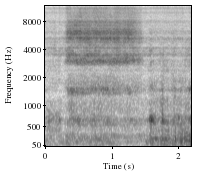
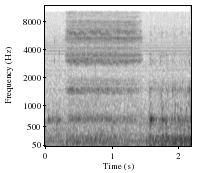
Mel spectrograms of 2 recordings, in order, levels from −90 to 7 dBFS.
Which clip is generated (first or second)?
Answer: first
